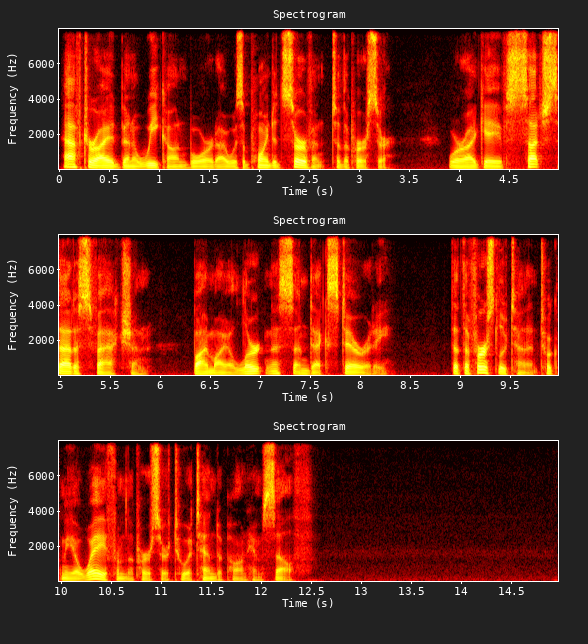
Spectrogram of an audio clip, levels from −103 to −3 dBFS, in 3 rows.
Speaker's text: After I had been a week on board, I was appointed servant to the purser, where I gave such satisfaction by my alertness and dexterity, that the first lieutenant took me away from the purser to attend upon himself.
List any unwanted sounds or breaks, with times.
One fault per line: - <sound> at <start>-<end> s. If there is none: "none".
none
